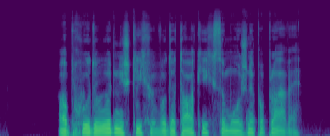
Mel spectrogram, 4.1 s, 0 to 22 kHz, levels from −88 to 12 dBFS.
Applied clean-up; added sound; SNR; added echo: neural mask model DeepFilterNet 3.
